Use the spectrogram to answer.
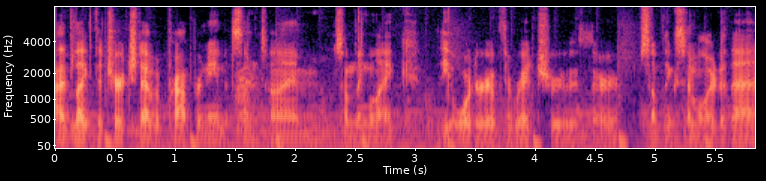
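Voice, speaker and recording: Soft-spoken, a man talks at a fairly quick pace with a fairly low pitch while music plays in the background. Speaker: worldbuilding artist. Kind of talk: casual talk about own creative process. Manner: soft-spoken, quiet.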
